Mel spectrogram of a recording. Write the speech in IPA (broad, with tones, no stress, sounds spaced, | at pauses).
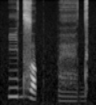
i˦ d z ɒ˨ k pː æ̤˨ d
